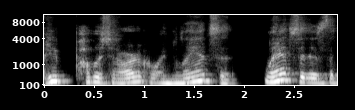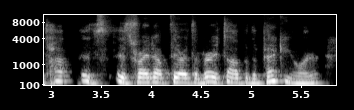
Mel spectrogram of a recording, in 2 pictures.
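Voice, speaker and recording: Speaking at a fairly quick pace, a man has a dark, mellow tone and ordinary pitch variation. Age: 70s. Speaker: author on nutrition and minerals. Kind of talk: interview.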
